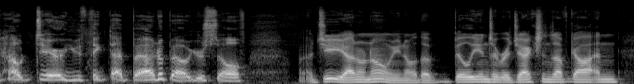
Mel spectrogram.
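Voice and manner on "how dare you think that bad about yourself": high, outraged mock mother; indignant mom. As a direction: scold him for putting himself down. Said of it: "She's like".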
